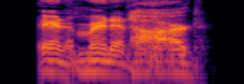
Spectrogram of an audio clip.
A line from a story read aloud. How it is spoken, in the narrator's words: Major Lucky growled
